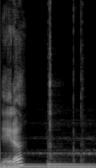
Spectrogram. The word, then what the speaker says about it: data: Thank you for that, Data. or data, since both pronunciations are correct.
